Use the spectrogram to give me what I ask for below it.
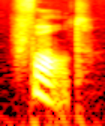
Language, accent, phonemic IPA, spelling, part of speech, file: English, US, /fɔlt/, fault, noun / verb, En-us-fault.ogg
- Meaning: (noun) 1. Culpability; the responsibility for a blameworthy event 2. A defect, imperfection, or weakness; more severe than a flaw.: A failing of character; less severe than a vice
